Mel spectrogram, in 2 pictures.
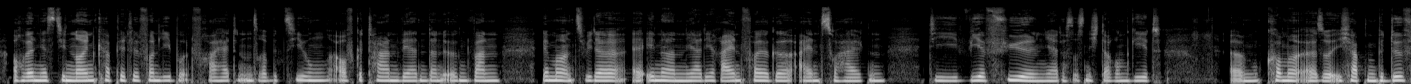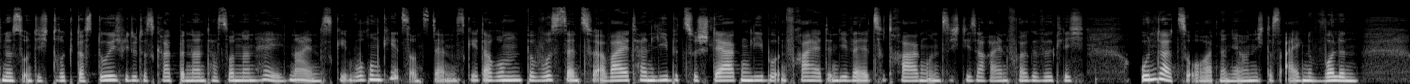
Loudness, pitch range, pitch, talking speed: -19 LUFS, 170-185 Hz, 180 Hz, 190 wpm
